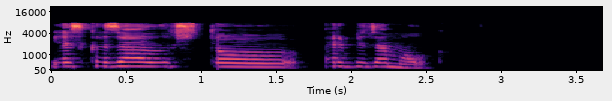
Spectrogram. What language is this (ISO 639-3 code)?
rus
